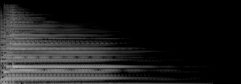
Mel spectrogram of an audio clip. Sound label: A Major 7th Suspended 4th, Guitar, Open G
